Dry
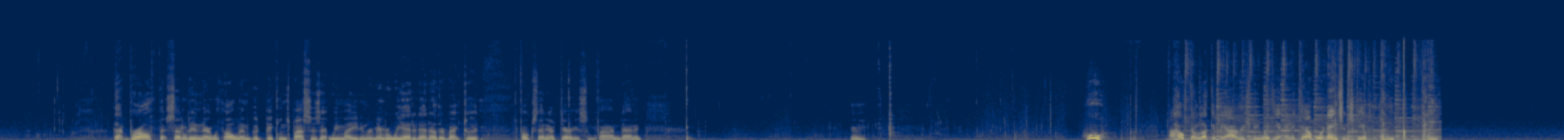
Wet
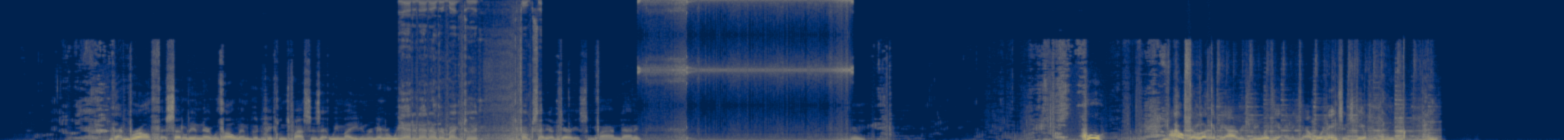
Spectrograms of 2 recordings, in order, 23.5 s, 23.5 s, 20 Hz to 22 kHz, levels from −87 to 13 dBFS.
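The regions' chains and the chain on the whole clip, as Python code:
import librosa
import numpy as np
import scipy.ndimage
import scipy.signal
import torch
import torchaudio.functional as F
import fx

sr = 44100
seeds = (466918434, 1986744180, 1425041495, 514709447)

y = fx.chain(x, sr, fx.highpass(hz=57.0, slope=12),
    fx.resample_bad(factor=2, down='none', up='hold'),
    fx.spectral_comp(ratio=2.0), at=(5.97, 8.13))
y = fx.chain(y, sr, fx.zero_step(step_db=-45.5),
    fx.high_shelf(hz=3700.0, db=-11.0),
    fx.resample_bad(factor=4, down='filtered', up='zero_stuff'), at=(9.56, 12.8))
y = fx.chain(y, sr, fx.highpass(hz=480.0, slope=12),
    fx.env_flatten(amount_pct=50), at=(17.62, 18.23))
y = fx.chain(y, sr, fx.auto_swell(attack_ms=245.0),
    fx.comb_fb(f0_hz=66.0, decay_s=1.1, harmonics='all', damping=0.0, mix_pct=30), at=(19.23, 19.97))
y = fx.notch(y, sr, hz=1300.0, q=12.0)
y = fx.noise_reduce_blind(y, sr, reduce_db=20)
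y = fx.pre_swell(y, sr, db_per_s=39.0)
y = y * librosa.db_to_amplitude(-1.0)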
